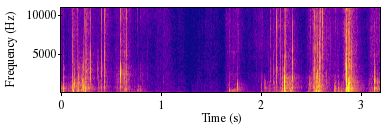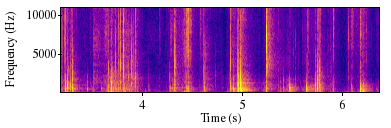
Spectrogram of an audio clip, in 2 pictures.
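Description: A medium printed paper bag full of cane sugar is lifted and squeezed with both hands, making dry crinkling and crunching bursts that spread from low-mid to bright highs. After a brief pause near the start, the quick bursts resume in rapid, uneven clusters.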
